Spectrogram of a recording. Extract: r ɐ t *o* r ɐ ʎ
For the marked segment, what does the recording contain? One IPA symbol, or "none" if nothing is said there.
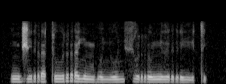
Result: u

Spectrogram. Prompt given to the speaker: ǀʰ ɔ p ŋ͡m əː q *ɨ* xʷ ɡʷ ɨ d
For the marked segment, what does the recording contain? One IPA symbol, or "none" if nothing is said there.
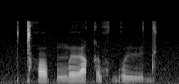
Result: i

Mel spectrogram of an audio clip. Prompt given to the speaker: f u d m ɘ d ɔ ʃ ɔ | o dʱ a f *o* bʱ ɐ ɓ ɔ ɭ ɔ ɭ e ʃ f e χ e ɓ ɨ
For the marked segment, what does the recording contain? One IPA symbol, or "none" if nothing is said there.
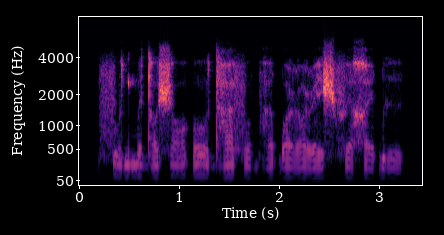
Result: o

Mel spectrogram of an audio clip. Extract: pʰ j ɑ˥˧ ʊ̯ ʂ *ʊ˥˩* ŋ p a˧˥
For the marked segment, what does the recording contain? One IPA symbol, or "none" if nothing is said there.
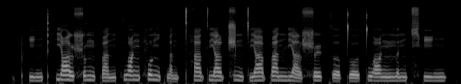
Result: ʊ˥˩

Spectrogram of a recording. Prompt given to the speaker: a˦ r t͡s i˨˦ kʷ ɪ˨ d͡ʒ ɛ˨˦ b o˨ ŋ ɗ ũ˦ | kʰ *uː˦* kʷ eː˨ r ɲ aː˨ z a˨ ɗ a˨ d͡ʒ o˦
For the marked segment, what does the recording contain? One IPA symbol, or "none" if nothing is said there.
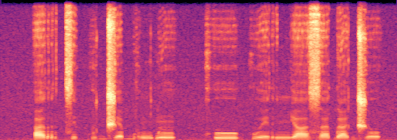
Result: uː˦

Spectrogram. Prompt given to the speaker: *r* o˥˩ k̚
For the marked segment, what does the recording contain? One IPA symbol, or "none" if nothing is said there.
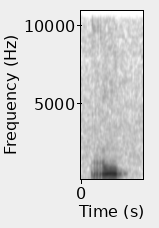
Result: r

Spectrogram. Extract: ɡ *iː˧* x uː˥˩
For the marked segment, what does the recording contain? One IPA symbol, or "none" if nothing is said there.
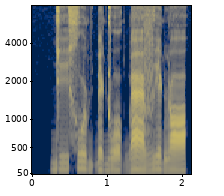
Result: iː˧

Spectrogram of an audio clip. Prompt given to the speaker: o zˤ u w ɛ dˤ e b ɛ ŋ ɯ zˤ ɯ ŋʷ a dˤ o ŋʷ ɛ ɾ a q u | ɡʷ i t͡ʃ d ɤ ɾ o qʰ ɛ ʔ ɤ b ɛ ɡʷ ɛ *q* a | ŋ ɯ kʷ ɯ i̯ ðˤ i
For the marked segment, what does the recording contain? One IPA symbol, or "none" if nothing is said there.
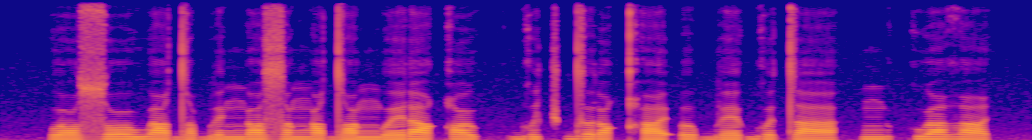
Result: t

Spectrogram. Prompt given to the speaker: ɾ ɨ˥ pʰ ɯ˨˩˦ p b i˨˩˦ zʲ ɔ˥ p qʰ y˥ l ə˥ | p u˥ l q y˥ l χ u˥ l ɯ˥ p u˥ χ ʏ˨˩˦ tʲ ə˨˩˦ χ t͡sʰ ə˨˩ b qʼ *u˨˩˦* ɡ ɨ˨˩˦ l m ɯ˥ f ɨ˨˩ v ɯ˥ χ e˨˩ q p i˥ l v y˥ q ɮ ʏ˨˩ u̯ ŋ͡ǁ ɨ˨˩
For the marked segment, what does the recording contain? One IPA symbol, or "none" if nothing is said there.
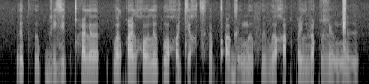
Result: u˨˩˦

